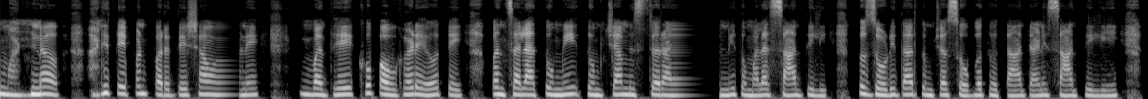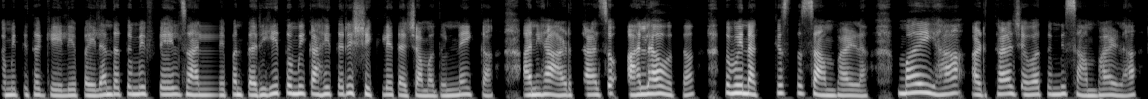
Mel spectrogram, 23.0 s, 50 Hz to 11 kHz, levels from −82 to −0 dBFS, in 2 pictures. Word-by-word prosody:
म्हणणं 215 +1 +4 0.4
आणि 220 +6 +2
ते 235 -1 +4
पण 240 0 +1
परदेशमध्ये 200 0 -2 0.6
मध्ये 205 +1 +2
खूप 260 -2 -2
अवघड 210 +1 +2
आहे 195 - 0
ओ 200 - 0
ते. 190 -3 -2 0.3
पण 225 -1 +3
चला 205 -2 +4
तुम्ही 210 +1 +2
तुमच्या 205 +1 0
मिस्टरांनी 195 -3 -1 0.5
तुम्हाला 190 -1 0
साथ 185 0 +3
दिली, 180 -3 -3 0.4
तो - - +3
जोडीदार 200 0 0
तुमच्या 195 -1 -1
सोबत 190 0 +1
होता, 175 -1 -3
त्यानी 180 +1 -2
साथ 175 -1 +1
दिली. 175 -1 -3 0.3
तुम्ही 200 0 0
तिथे 205 +1 -4
गेले, 185 0 -1
पहिल्यांदा 195 +4 +1
तुम्ही 230 0 +2
फेल 215 0 -2
झाले 195 -2 0
पण 210 -1 +1
तरीही 200 +5 +2
तुम्ही 245 -1 +4
काहीतरी 225 +2 +1
शिकले 210 -1 0
त्याच्यामधून 175 -1 -2
नाही 215 +2 +1
का 175 - -4 0.3
आणि 200 +2 +5
हा 215 -3 +4
अडथळा 190 +2 -1
जो 250 - +2 0.2
आला 225 +4 +6
होता, 205 -4 +1 0.3
तुम्ही 260 0 +7
नक्कीच 240 +3 +2
तो 250 - -2
सांभाळला. 180 -3 +1 0.3
मग 255 +2 +4 0.2
ह्या 225 +5 +1 0.2
अडथळा 225 +4 0
जेव्हा 210 +1 0
तुम्ही 220 +1 0
सांभाळला, 190 -1 -1
200 Hz, 150 wpm, -22 LUFS, 185-215 Hz, 0.6 s, तुम्ही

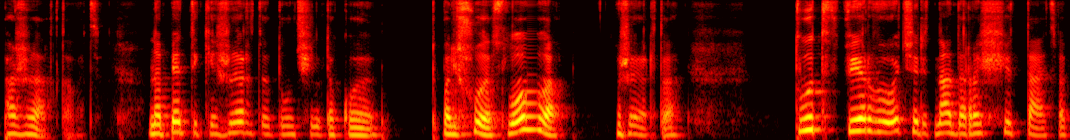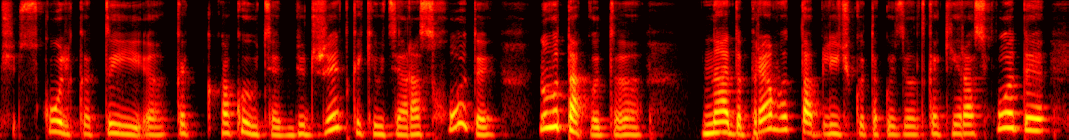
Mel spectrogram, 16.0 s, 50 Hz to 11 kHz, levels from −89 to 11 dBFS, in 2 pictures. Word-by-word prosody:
пожертвовать. 200 -2 -6 0.3
Но 210 0 +3
опять-таки 225 -1 0
жертва- 220 0 -3
это 190 0 -14
очень 190 -1 -7
такое 180 -2 -4 0.5
большое 190 -2 +4
слово, 280 - +5 0.3
жертва. 180 -4 -6 0.8
Тут 300 +2 +5
в 300 0 -8
первую 265 -3 +7
очередь 245 -5 -1
надо 220 -2 0
рассчитать 210 -5 -4
вообще, - - -12
сколько 215 -6 -2
ты, 195 -2 -2
э, 185 0 -5
как 210 -1 -7
какой 225 +1 -2
у 190 - -2
тебя 180 -1 -4
бюджет, 205 - -2
какие 205 -4 -5
у - - -6
тебя 185 0 -2
расходы. 195 - -1 0.3
Ну, 325 - +2
вот 365 0 +5
так 265 -10 +5
вот, 175 0 -3
э, 180 0 -3 0.4
надо 225 -1 +4
прям 265 +10 +1
вот 300 0 -3
табличку 205 -4 -1
такую 190 +1 -6
сделать, 190 0 -6
какие 205 0 -5
расходы, 285 +6 +2
210 Hz, 155 wpm, -24 LUFS, 190-240 Hz, 0.8 s, первую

